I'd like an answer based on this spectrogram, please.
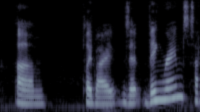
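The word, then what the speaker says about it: Ving Rhames: agent Kenneth Hall um played by is it Ving Rams? Is that how you pronounce it? Ving Rams.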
